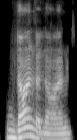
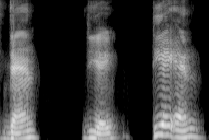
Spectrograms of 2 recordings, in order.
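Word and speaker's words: Dandadan: It's Dan D-A, D-A-N, D-A, D-A-N, Dan, Da, Dan. But it's pronounced Don, Don, especially in the song.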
